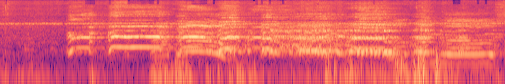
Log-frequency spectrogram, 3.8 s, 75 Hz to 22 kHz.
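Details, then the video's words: At a Kukuak balenggek chicken contest final in Ampang Kualo, Kota Solok, 8 September 2024, a rooster gives a long multi-part crow of wavering, stepped notes over crowd murmur and thumping noise. "Final latberan ayam kukuak balenggek"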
